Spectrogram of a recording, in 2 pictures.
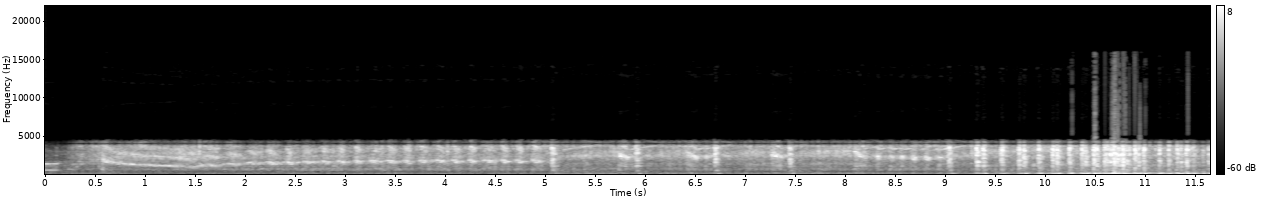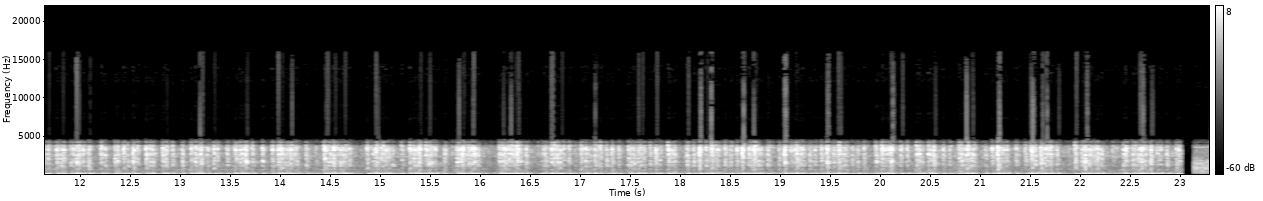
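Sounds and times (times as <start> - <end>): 
engine cranking and idling: 0.0 - 23.1.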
